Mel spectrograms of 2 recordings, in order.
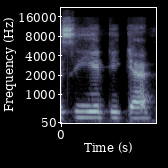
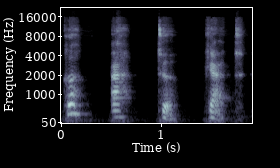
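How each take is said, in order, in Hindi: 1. हर अक्षर को उसके वर्णमाला-नाम से बोला जाता है। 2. हर अक्षर को उसकी ध्वनि से बोला जाता है।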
